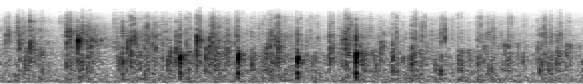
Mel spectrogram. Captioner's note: clapping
